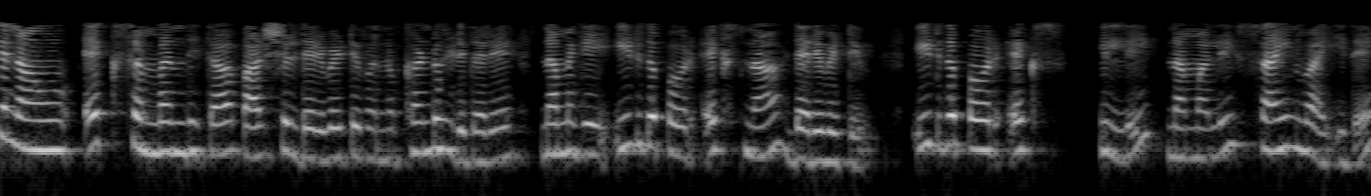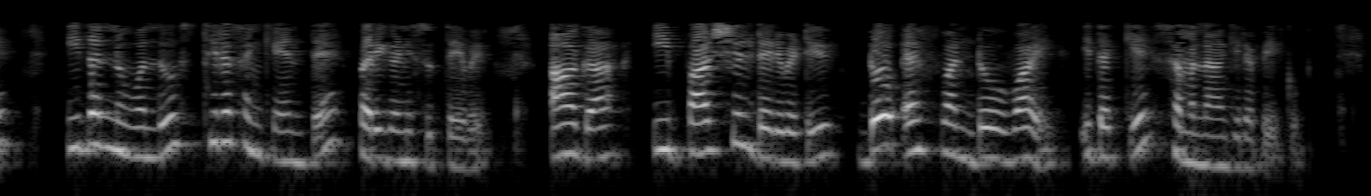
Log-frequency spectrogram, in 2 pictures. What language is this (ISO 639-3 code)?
kan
